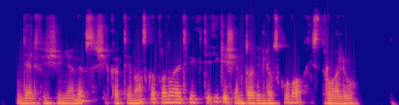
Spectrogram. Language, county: Lithuanian, Utena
